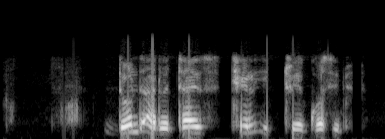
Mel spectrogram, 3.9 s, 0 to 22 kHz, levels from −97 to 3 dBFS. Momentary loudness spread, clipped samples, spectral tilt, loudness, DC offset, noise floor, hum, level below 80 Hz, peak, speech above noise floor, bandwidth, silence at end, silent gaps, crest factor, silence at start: 15 LU; under 0.1%; -3.5 dB/octave; -17 LUFS; under 0.1%; -65 dBFS; none; -58 dBFS; -2 dBFS; 48 dB; 6.8 kHz; 0.45 s; none; 16 dB; 1.2 s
